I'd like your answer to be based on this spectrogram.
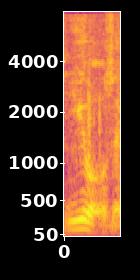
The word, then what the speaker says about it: Elwes: Elwes. – It's a very E-L-W-E-S.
